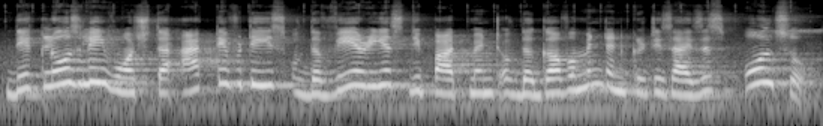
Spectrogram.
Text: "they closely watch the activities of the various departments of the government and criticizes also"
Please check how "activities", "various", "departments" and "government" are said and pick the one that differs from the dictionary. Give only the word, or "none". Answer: departments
